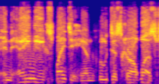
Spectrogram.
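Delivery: plain reading voice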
